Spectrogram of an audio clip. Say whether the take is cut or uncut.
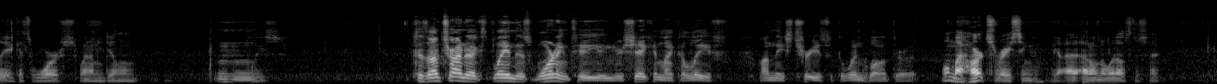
uncut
